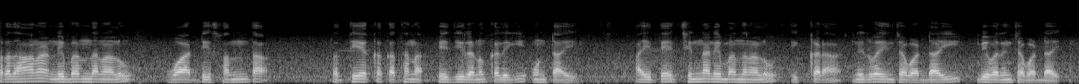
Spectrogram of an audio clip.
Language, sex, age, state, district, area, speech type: Telugu, male, 30-45, Telangana, Karimnagar, rural, read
